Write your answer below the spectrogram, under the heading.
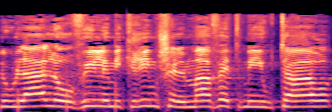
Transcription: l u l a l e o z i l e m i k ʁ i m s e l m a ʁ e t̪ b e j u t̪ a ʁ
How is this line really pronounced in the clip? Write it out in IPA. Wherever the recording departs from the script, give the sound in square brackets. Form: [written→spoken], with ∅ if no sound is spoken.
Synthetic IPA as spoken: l u l a l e o [z→v] i l e m i k ʁ i m [s→ʃ] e l m a [ʁ→v] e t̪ [b→m] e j u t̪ a ʁ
